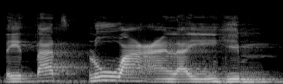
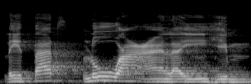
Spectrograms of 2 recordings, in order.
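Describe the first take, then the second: No difference in how they are said.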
